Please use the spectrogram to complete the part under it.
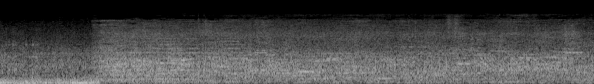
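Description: A crowd of people chatters on a busy street.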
